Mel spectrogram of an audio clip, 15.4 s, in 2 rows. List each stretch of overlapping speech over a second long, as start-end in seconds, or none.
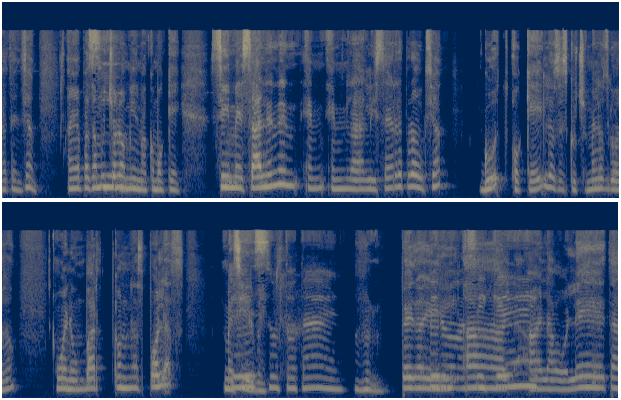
13.0-14.4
